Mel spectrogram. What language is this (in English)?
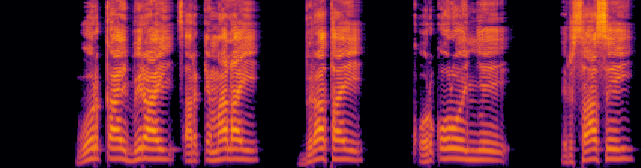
Gamo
